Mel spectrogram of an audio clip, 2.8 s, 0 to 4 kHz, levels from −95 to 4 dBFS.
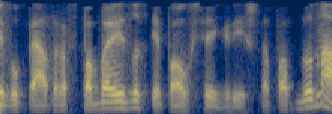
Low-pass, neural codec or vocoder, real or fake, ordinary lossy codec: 3.6 kHz; codec, 16 kHz, about 1 kbps, DyCAST, with the encoder's durations; fake; MP3, 24 kbps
